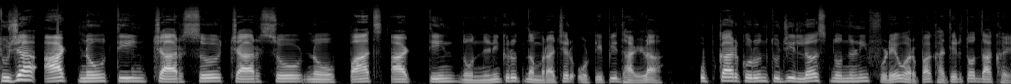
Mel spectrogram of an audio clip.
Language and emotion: Goan Konkani, neutral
